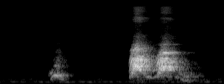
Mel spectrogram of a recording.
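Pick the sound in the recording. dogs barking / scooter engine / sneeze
dogs barking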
